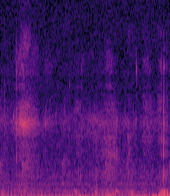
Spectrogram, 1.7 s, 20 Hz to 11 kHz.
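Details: A female French Bulldog, about 7 years old, gives a quick run of low, throaty snorts and grunts indoors.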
